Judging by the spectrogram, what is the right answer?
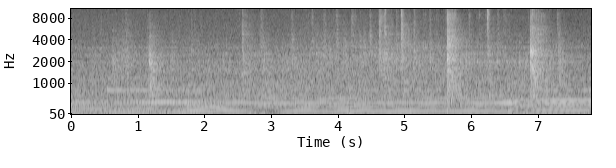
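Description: Background music of sustained chords that change a couple of times. Over it come a handful of irregular sharp knocks and bangs, the loudest a little past halfway and near the end.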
